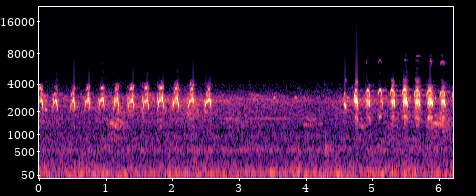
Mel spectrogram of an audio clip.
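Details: Osprey pair at their nest in Moorings Park, Naples, Florida, recorded at 06:37 on 15 April 2024: series of high, short chirping whistles repeated quickly, about thirteen notes, a pause, then another rapid run, over steady background hiss.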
